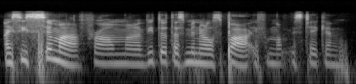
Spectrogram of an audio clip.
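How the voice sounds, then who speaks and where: A woman moderates an online meeting over a video call, politely calling on participants and apologizing for technical trouble. Her medium-pitched voice is steady and brisk, and she is courteous and apologetic, with brief laughs.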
